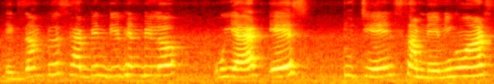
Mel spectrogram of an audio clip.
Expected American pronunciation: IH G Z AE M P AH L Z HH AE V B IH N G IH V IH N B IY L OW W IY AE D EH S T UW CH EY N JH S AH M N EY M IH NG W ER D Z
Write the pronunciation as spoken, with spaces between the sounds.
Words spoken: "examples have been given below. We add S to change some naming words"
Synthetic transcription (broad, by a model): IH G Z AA M P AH L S HH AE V B IH N G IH B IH N B IY L OW W IY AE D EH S T UW CH EY N JH S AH M N EY M IH NG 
